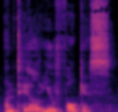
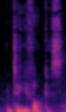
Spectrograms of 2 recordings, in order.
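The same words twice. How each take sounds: First: Soft, slow "until you focus"; slow, hushed "until you focus"; quiet emphasis. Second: Soft, low "Until you focus."; quiet low echo of "Until you focus."; hushed echo. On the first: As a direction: drop the voice to drive it home. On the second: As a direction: let it fall almost to a murmur. Softer echo of the line. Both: Acted.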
